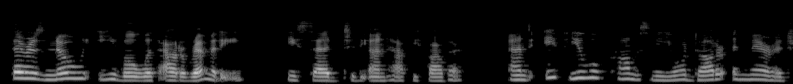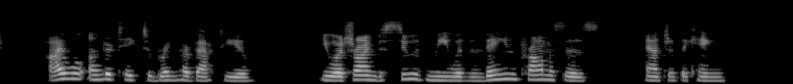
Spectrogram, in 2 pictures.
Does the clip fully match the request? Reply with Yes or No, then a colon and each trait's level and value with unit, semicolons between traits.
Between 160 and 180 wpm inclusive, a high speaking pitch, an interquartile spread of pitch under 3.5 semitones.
No: average, 165 wpm; high, 200 Hz; average, 4.2 semitones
